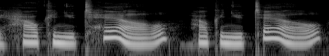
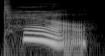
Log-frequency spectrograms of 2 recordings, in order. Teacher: going to find the word that is most stressed and then we're going to have a rising intonation with a fall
